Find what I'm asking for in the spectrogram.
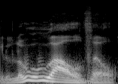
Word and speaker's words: Louisville: Louisville, I believe it's actually pronounced.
